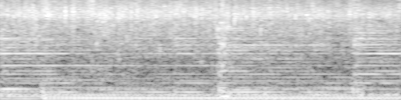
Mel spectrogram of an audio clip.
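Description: Background music with the steady rush of a small stream running over rocks, the water noise starting with the music and staying under it.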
